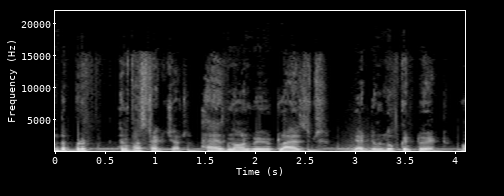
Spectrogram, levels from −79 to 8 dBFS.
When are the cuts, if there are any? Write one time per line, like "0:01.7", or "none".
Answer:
0:01.4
